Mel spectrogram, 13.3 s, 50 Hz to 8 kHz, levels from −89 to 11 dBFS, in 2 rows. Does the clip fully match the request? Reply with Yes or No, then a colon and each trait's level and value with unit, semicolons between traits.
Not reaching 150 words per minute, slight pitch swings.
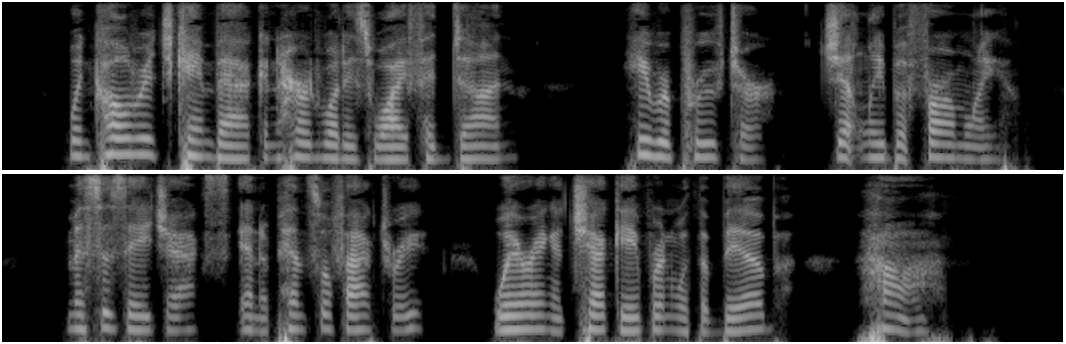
Yes: average, 140 wpm; narrow, 1.9 semitones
